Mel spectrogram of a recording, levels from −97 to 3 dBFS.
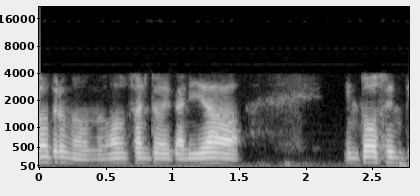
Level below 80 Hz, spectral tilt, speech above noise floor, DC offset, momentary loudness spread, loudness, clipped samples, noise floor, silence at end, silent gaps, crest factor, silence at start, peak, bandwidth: -50 dBFS; -8.5 dB/octave; 29 dB; under 0.1%; 8 LU; -18 LUFS; under 0.1%; -46 dBFS; 0 s; none; 16 dB; 0 s; -2 dBFS; 4.1 kHz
